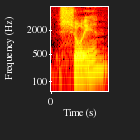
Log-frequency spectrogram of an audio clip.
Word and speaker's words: Skøyen: Skøyen is a tricky one, so we just go with Shoyan.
